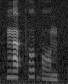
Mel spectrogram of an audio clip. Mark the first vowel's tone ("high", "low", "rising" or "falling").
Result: high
